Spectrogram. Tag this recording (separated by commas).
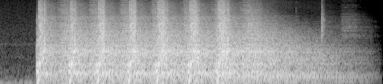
gunfire, Explosion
